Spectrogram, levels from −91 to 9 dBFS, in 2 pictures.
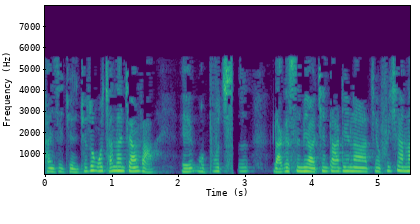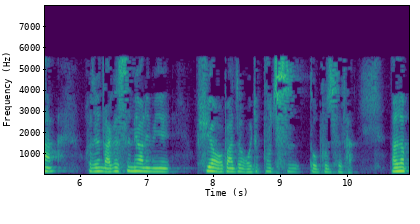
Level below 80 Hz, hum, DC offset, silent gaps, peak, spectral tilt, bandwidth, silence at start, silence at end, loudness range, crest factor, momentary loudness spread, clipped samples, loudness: -64 dBFS; none; under 0.1%; none; -2 dBFS; -11 dB/octave; 5.8 kHz; 0 s; 0 s; 2 LU; 16 dB; 15 LU; under 0.1%; -18 LUFS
